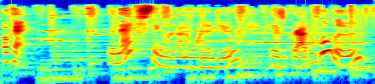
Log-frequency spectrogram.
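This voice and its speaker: A woman hosting an interactive children's show, talking directly to young viewers in an exaggerated, animated manner. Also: medium pitch, fairly quick. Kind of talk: interactive children's read-aloud and science show. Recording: echoey room with music. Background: music.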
